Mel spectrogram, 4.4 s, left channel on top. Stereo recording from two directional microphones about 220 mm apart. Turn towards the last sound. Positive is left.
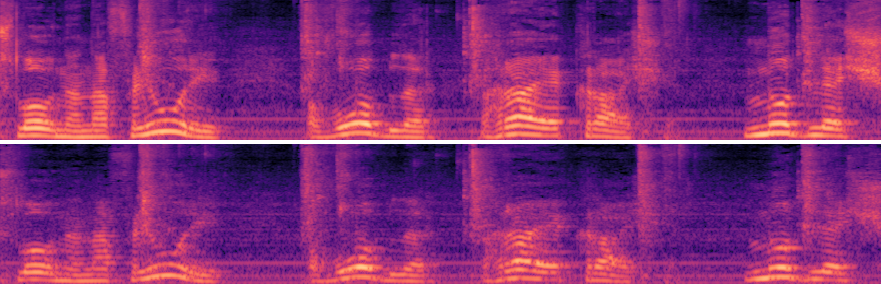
turn(degrees=55)  # may be behind; listen again after turning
